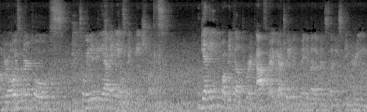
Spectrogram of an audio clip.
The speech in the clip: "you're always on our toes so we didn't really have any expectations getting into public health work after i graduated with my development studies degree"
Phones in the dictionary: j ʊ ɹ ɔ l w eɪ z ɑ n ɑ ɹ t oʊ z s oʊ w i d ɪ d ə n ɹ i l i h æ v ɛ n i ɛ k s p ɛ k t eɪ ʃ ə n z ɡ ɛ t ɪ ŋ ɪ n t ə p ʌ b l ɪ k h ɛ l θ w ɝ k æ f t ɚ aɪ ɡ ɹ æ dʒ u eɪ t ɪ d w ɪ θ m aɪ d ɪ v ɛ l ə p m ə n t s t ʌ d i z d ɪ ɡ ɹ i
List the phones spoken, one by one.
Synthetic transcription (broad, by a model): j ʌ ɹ ɔ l w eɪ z ɑ n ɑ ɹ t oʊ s s oʊ w i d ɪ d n ɹ i l i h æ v ɛ n i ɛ k s p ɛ k t eɪ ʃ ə n s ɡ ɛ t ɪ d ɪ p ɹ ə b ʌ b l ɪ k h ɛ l t w ɝ k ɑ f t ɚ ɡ ɹ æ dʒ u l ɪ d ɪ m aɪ d ɪ v ɛ l ə p m ə n t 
